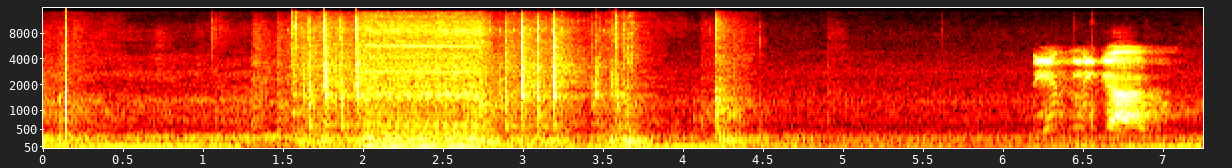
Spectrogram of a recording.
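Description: A Jack A4 electronic straight-stitch sewing machine runs in a fast, dense stitching burst of about two seconds, then gives a few sharp clicks. Brief higher electronic tones follow near the end.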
